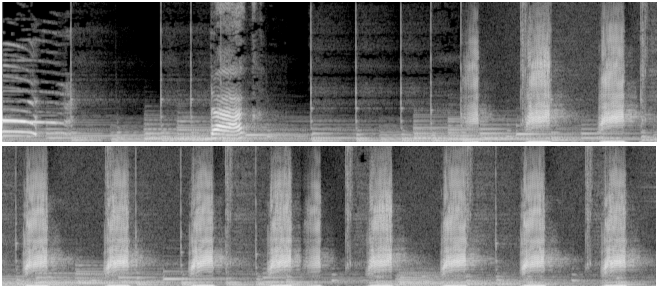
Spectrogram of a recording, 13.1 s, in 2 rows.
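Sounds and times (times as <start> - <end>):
background music: 0.0 - 13.0
duck quacking: 4.6 - 13.0.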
